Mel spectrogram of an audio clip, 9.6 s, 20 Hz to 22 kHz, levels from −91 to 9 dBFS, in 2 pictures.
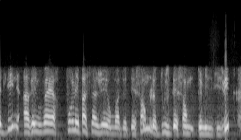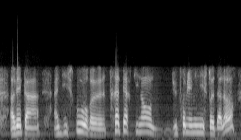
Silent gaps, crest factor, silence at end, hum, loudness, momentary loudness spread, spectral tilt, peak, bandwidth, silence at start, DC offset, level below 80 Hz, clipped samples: none; 16 dB; 0.15 s; none; -16 LUFS; 9 LU; -8.5 dB/octave; 0 dBFS; 5.6 kHz; 0 s; under 0.1%; -62 dBFS; under 0.1%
